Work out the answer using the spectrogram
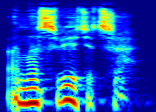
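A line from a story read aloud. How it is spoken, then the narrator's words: Weak voice. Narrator (Russian): слабым голосом сказал Артем Мельнику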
